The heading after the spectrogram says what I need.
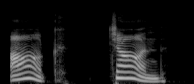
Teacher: अनुनासिक। आ इनको नाक और मुंह से बोला जाता है, जैसे आँख, चांद।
